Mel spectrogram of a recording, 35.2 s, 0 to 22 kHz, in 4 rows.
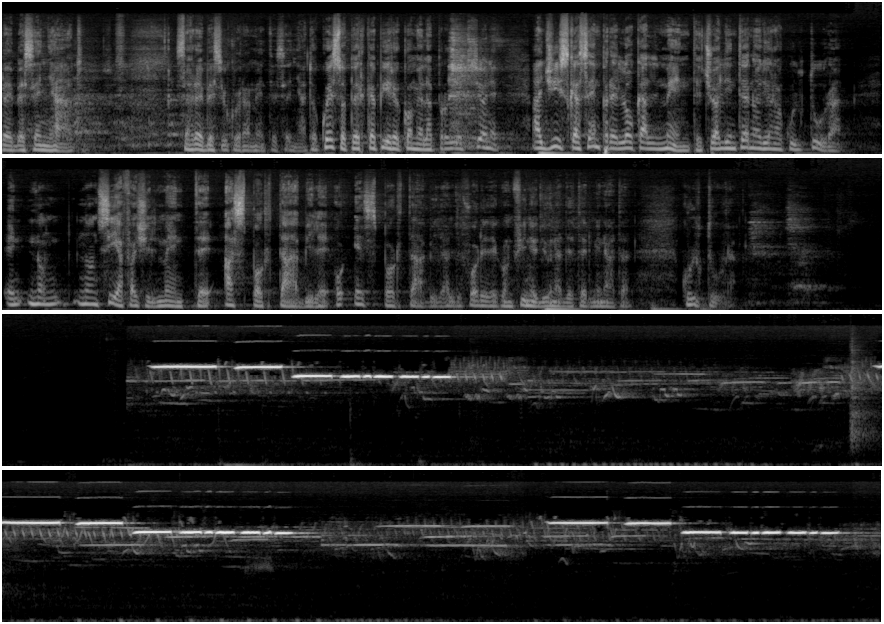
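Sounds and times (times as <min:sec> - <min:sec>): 
speech: 0:00.0 - 0:01.0, 0:01.8 - 0:16.4
laughter: 0:00.2 - 0:02.1, 0:04.4 - 0:05.0
white-throated sparrow singing: 0:18.8 - 0:35.1.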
